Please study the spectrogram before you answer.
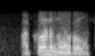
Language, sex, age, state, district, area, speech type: Malayalam, male, 18-30, Kerala, Thiruvananthapuram, rural, conversation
